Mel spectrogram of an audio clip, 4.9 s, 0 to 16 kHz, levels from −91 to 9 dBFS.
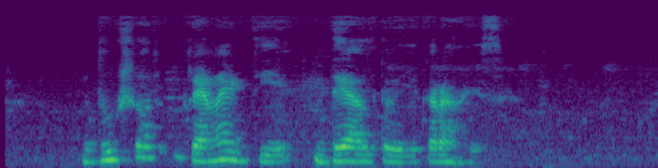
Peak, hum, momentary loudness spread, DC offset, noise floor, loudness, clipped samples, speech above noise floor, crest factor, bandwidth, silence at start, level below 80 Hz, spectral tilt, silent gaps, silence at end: -8 dBFS; none; 12 LU; under 0.1%; -61 dBFS; -27 LUFS; under 0.1%; 34 dB; 20 dB; 11.5 kHz; 0.6 s; -62 dBFS; -7.5 dB/octave; none; 1.2 s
